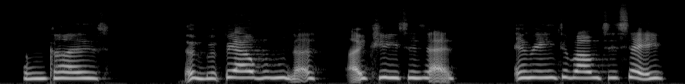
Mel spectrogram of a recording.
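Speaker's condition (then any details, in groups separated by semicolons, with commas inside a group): Cerebral palsy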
